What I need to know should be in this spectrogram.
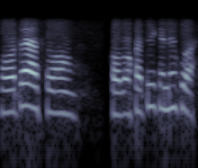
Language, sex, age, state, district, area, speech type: Assamese, female, 30-45, Assam, Golaghat, rural, conversation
